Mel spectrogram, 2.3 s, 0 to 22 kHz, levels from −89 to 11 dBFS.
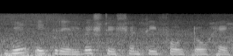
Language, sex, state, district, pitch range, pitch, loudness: Hindi, female, Maharashtra, Mumbai Suburban, 160-200 Hz, 175 Hz, -17 LUFS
